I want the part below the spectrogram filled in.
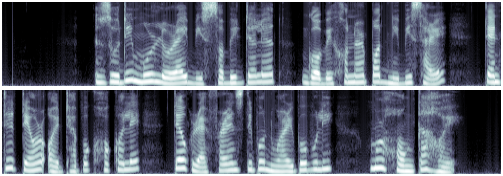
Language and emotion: Assamese, fearful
